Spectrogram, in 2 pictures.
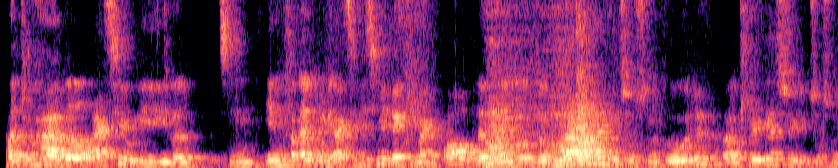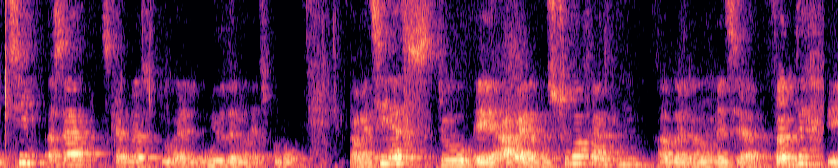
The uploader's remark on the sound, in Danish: Dette afsnit af Den Grønne Frekvens er en liveoptagelse om aktivisme fra vidensfestivalen GRASP fra oktober 2022.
